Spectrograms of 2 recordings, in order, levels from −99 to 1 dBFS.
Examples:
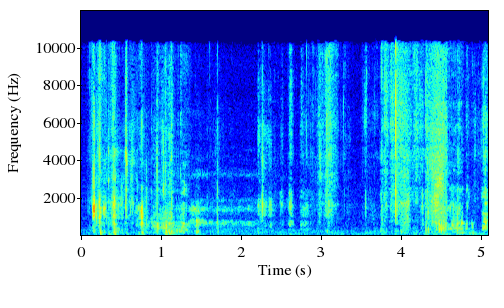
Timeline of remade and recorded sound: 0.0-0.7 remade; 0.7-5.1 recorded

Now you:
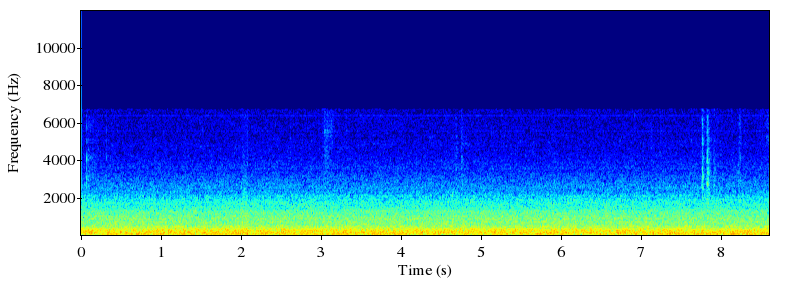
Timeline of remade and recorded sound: 0.0-8.6 recorded

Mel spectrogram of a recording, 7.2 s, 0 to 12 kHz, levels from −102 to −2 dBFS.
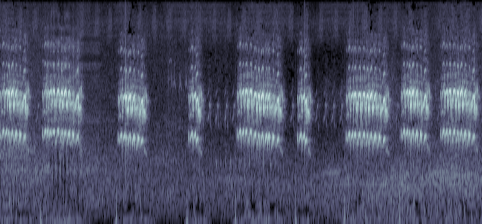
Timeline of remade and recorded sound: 0.0-0.7 recorded; 0.7-1.5 remade; 1.5-7.2 recorded

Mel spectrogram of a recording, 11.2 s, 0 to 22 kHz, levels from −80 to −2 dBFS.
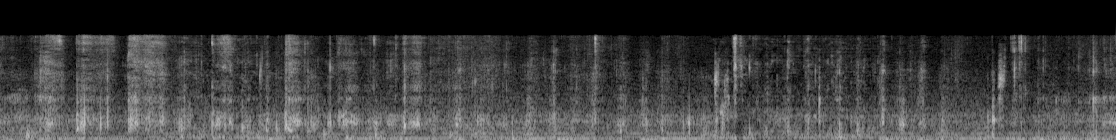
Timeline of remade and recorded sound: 0.0-1.8 recorded; 1.8-2.6 remade; 2.6-7.1 recorded; 7.1-8.8 remade; 8.8-11.2 recorded

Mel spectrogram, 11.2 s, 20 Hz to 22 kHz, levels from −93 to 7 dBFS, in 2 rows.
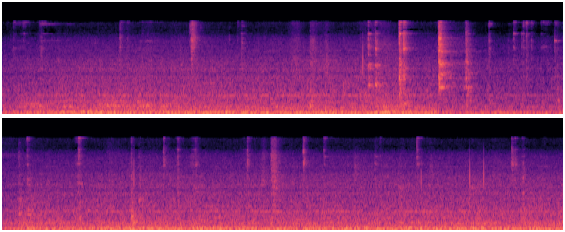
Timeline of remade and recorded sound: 0.0-11.2 recorded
